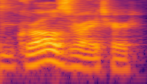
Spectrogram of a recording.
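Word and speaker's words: Gralsritter: Grows Ritter, I guess. Oh, it is grows writer. Grows writer. Okay. That Yeah, because it's written in German.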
